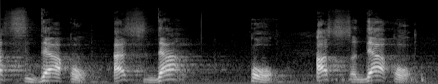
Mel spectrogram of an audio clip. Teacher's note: لابد من ترقيق الدال والا فاللسان يعني يميل الى ان يفخم الدال ان يفخم الدال فيصبح قريبا من من الضاد قريبا من لان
